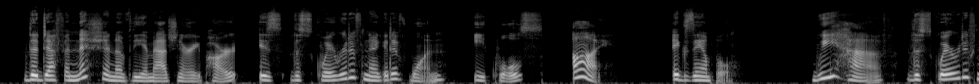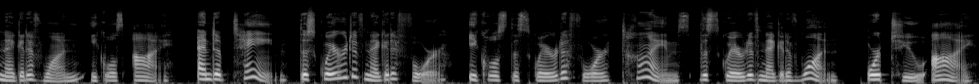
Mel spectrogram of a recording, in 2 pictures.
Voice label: eLearning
